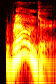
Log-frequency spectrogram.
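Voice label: "rounder", British English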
